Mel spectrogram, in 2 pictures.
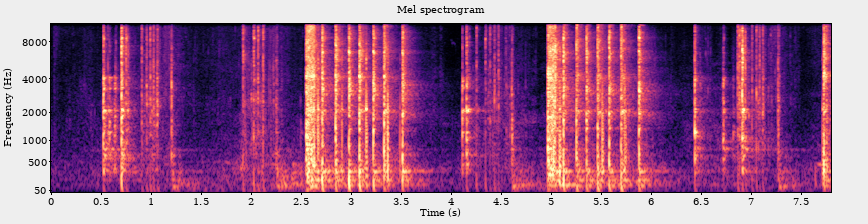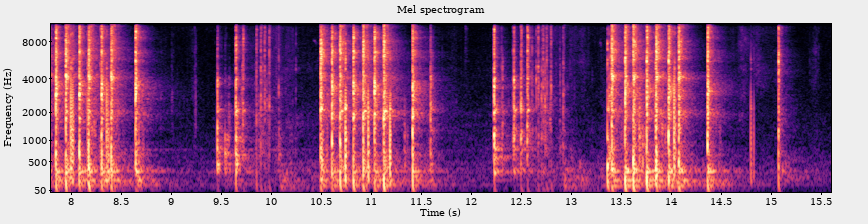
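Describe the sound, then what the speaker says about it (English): A torque wrench clicks through the lug nuts on a Ford Transit 250 wheel, sounding as repeated bursts of rapid ratcheting, about seven separate runs spaced a second or so apart, fairly close and steady with no talking. "Let's go ahead and torque each of these lug nuts to that 148 foot-pounds."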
